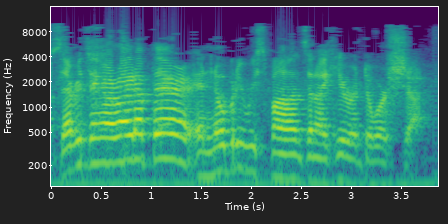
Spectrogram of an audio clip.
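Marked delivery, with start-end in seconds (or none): 0.0-1.4 called up the stairs loud and fast; yelled up. Retold or imitated. Neighbor yelling up to the third floor, loud and quick. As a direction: shout it up the stairwell. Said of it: "I yelled up".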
